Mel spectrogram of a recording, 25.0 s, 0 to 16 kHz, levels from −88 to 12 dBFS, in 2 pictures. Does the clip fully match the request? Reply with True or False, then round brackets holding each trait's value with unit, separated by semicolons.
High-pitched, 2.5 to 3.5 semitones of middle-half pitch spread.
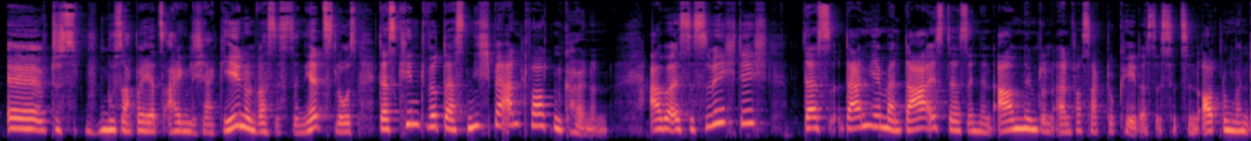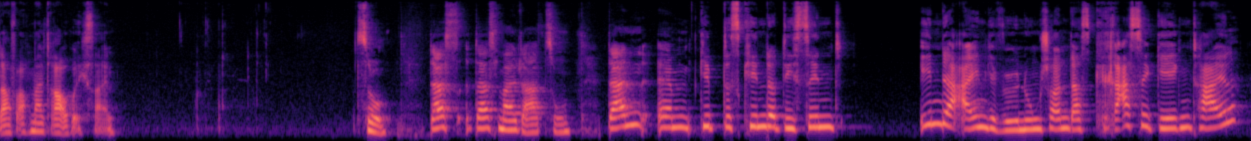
False (230 Hz; 4.5 semitones)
